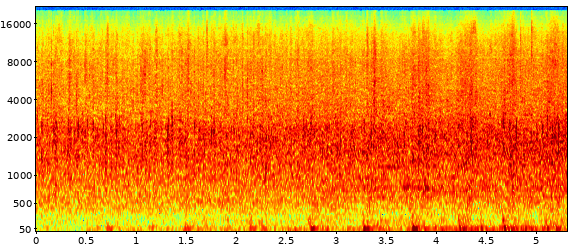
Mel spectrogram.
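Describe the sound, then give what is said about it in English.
A large crowd in an arena claps heavily and continuously, a dense wall of applause with low thudding stamps rising underneath, growing a little louder toward the end, as a pianist returns to the stage for an encore. “And to stamping and heavy clapping from the arena, he's back on stage for an encore.”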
